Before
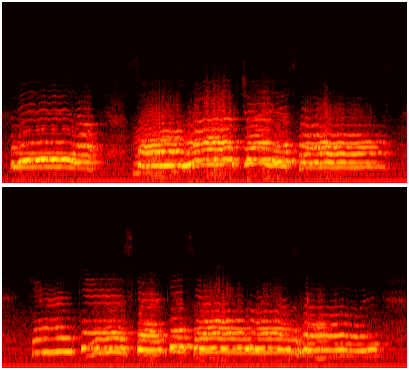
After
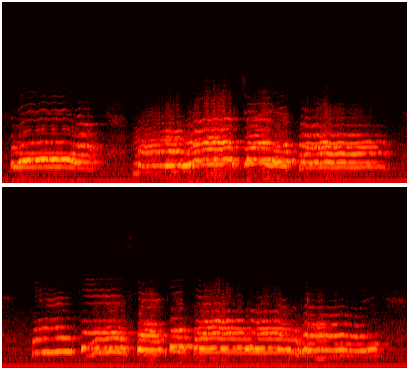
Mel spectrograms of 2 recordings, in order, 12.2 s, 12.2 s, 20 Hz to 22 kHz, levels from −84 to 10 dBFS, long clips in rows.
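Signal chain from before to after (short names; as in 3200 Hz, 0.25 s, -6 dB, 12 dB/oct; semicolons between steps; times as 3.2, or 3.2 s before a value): 1.21–2.45 compressor 6:1, threshold -27 dBFS, peak gain reduction 8.5 dB; gain -7 dB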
